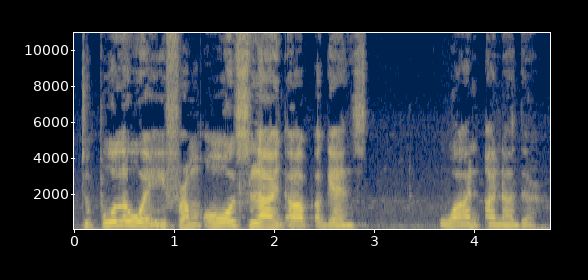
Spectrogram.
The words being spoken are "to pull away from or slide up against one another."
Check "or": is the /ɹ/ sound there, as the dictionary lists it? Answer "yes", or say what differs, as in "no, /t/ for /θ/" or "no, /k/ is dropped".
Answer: no, /l/ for /ɹ/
